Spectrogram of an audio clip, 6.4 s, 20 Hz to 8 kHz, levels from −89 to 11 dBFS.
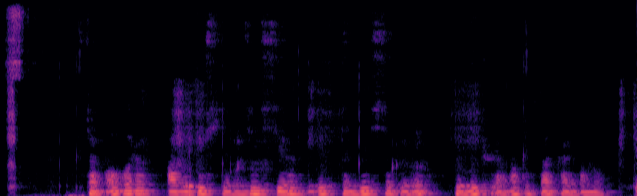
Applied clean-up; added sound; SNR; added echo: neural mask model DeepFilterNet 3.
